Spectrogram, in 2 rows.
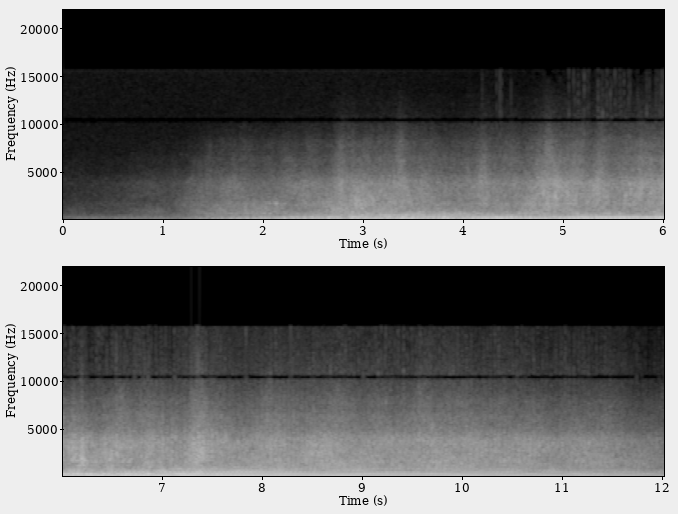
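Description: A de Havilland Canada DHC-4 Caribou's two Pratt & Whitney R-2000 radial piston engines and propellers during touchdown and landing roll. The engine and propeller noise is faint at first, grows loud between one and two seconds in, and stays loud and steady.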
